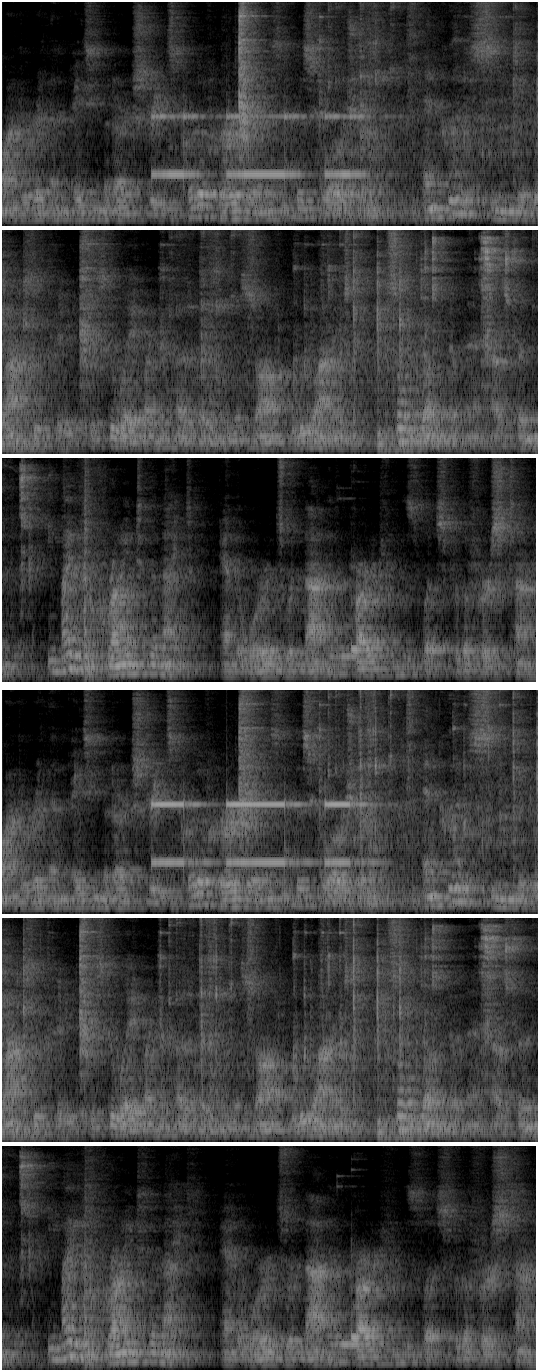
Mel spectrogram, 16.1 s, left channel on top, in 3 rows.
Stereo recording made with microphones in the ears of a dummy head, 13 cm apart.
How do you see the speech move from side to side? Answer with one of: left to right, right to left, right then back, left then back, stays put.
right to left.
